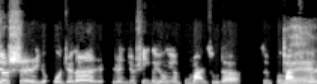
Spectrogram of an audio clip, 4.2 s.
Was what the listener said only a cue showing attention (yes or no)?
yes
